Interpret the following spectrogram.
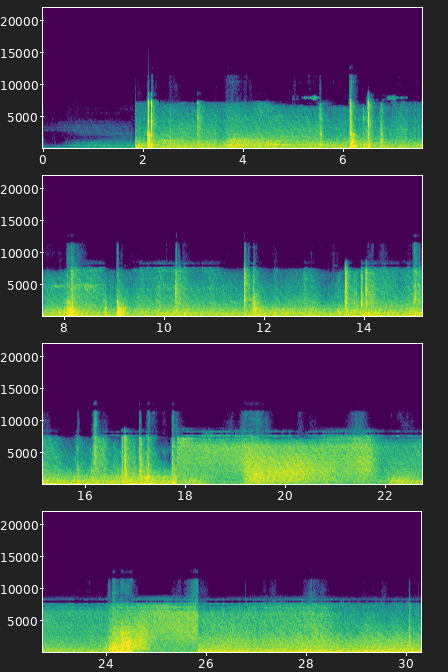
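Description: Automated factory machinery running: a steady low hum under repeated clicks and clunks. A little after halfway a louder hissing rush comes in for about eight seconds, with a short surge in the middle of it.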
